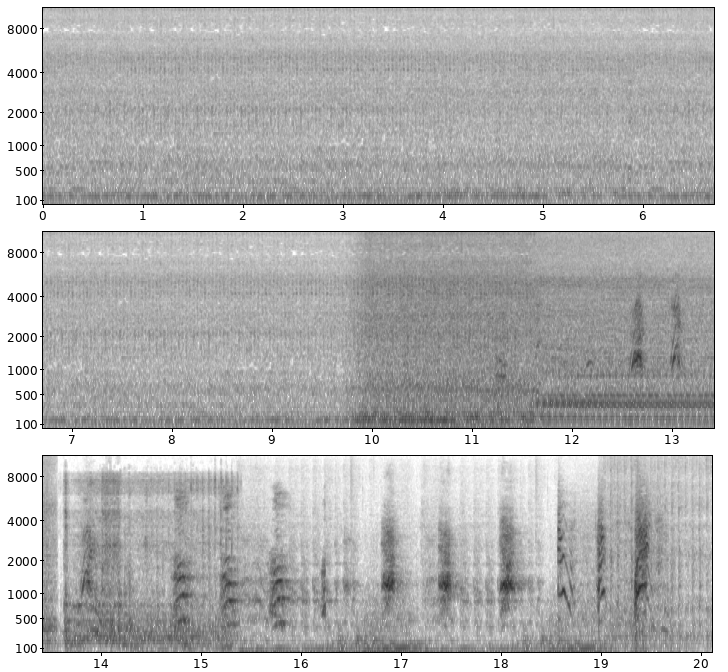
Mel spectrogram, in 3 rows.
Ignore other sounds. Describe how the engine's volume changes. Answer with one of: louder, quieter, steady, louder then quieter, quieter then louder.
louder then quieter.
